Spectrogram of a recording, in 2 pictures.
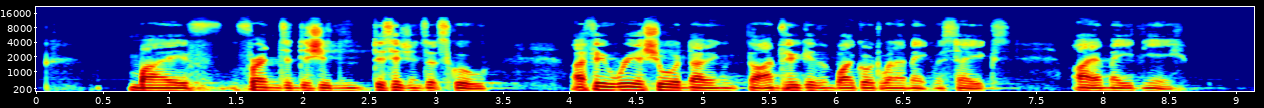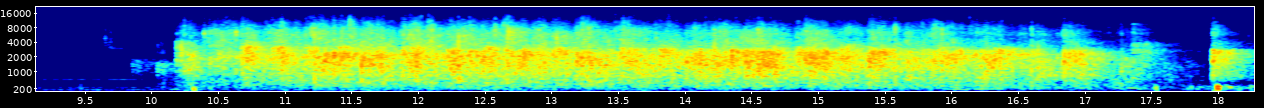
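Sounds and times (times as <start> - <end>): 
speech: 0.7 - 8.7
audience applause from many hands: 9.8 - 18.2.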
